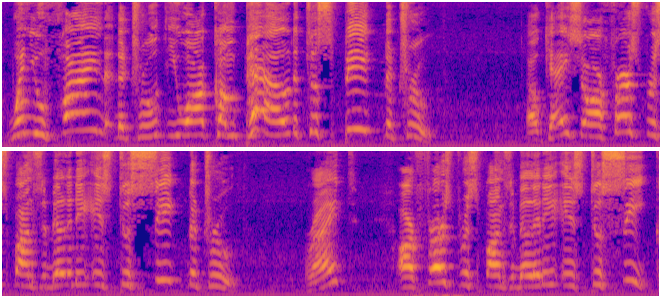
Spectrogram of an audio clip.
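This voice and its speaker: A man preaching a sermon while he has a cold and sniffles, repeating his phrases in a building, emphatic cadence. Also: extremely high pitch.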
